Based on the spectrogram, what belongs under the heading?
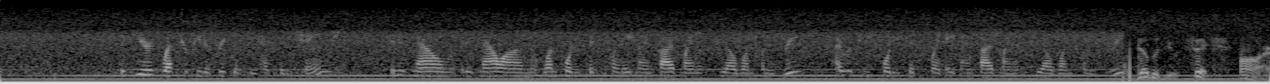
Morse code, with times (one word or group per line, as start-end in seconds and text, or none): none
